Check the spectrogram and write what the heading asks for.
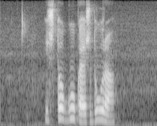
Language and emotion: Russian, angry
